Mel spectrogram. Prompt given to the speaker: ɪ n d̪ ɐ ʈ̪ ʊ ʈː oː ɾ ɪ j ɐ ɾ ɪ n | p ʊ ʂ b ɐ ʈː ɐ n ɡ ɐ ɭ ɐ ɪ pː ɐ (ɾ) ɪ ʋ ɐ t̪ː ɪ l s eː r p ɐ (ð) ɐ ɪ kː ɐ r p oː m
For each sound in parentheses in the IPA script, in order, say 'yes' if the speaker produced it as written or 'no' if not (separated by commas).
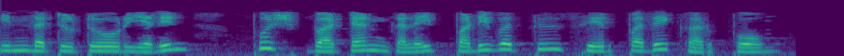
no, yes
